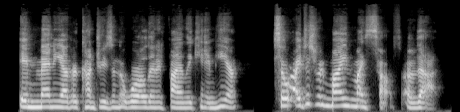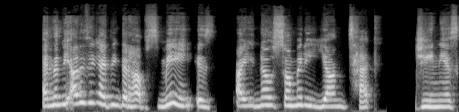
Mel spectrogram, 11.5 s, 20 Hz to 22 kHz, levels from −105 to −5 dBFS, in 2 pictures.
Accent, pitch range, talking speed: American, 215-265 Hz, 195 wpm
